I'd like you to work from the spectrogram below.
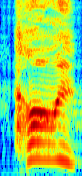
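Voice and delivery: high, loud snap of impatience, lightly played; a retold burst of late-night impatience; mock impatient yell. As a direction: urge him on, half-shouting in exasperation. Impatient late-night phone call.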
